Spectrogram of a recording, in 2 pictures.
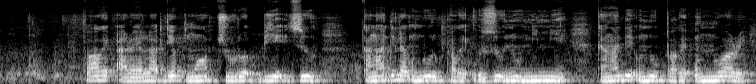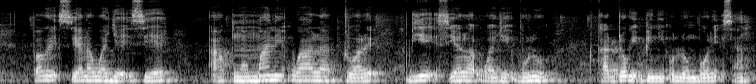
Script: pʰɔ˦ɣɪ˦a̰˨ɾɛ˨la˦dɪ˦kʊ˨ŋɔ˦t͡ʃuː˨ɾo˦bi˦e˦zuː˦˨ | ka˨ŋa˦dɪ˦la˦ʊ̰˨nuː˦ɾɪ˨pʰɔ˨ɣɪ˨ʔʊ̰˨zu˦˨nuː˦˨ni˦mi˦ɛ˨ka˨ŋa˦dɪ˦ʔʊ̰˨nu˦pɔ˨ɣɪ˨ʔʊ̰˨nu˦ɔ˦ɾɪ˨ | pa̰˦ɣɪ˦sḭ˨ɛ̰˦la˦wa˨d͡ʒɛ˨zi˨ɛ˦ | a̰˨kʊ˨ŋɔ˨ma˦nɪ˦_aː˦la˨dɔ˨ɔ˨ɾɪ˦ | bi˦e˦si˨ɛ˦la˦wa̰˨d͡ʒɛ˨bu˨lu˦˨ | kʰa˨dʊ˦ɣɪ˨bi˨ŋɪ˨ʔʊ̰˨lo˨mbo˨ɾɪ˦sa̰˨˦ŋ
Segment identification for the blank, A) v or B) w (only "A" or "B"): B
